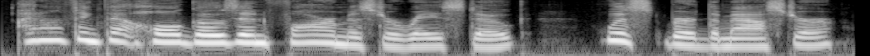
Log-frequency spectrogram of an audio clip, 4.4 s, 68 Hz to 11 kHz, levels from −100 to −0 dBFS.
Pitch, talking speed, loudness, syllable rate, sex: 210 Hz, 180 wpm, -17 LUFS, 5.0 syllables/s, female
